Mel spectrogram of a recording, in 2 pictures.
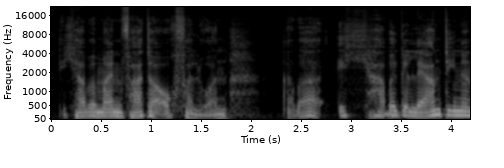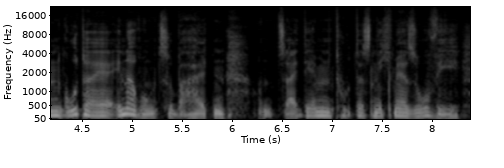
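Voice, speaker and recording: A man voicing a gentle pirate girl. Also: mid-range voice, lively intonation, normal speed, dry recording, studio quality. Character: kind young female pirate comforting a friend.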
